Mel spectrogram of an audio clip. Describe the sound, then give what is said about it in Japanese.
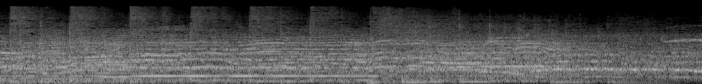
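A loud, unbroken crowd roar of cheering as Japanese featherweight boxing champion Eiji Date enters from the red corner before a ten-round Japan featherweight title match at the Champion Carnival. It holds steady for about seven seconds with a dense wash of many voices. “こちらも大歓声、その風格はまさに東証伊達英治貫禄の入場です。”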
